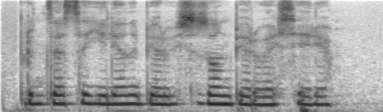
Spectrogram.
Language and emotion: Russian, neutral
